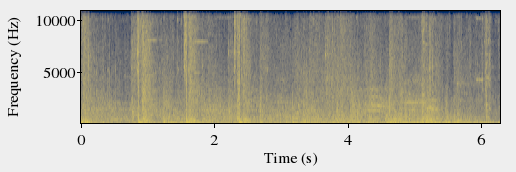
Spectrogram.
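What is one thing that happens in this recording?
Explosions burst with a crackling roar.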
